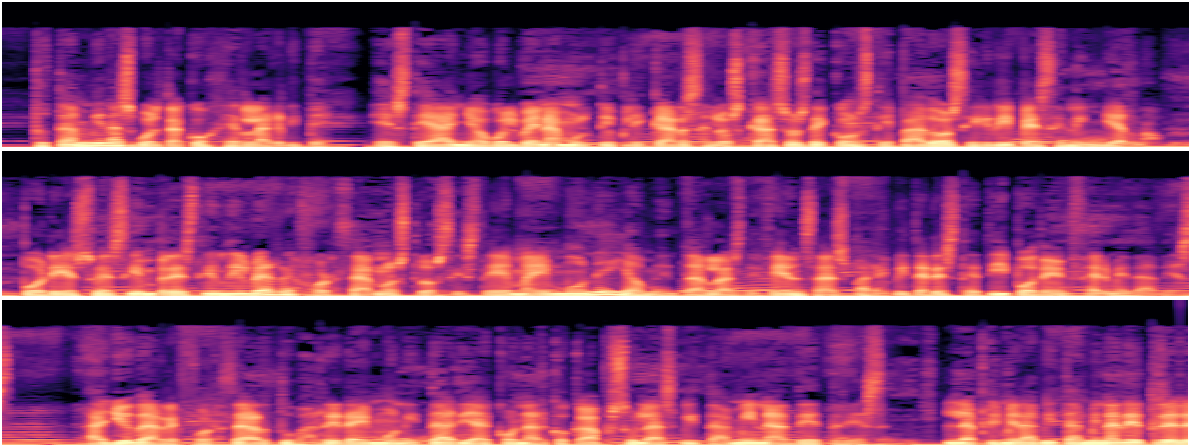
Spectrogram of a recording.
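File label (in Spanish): Demo publicidad con musica, Locutora profesional Online en español / Female VoiceOver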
